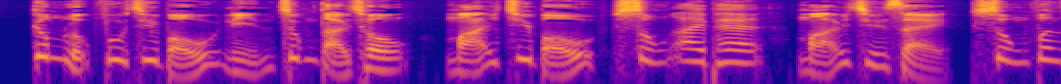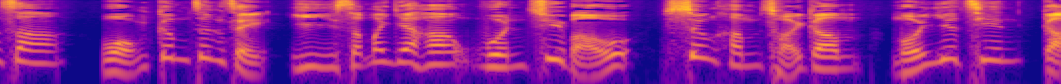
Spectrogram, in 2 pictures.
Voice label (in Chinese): 粤语 男; 金六福珠宝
